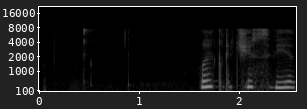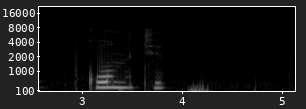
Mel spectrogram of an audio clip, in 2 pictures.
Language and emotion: Russian, sad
